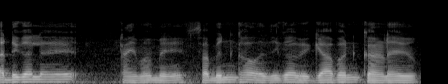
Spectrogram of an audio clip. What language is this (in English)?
Sindhi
